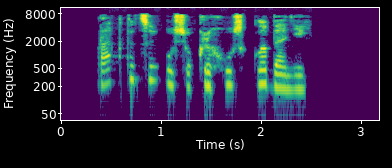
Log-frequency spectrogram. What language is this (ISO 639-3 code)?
bel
